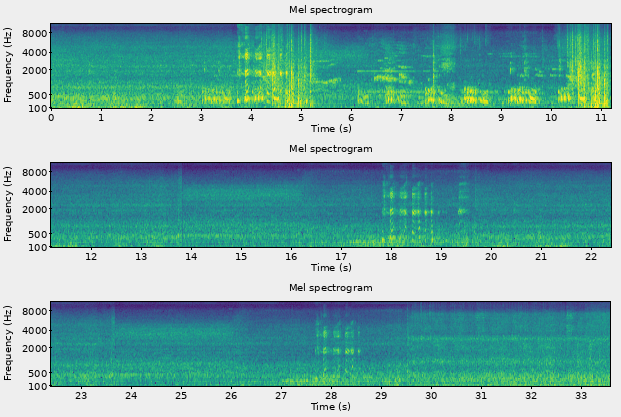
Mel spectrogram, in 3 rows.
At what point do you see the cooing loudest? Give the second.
11 s.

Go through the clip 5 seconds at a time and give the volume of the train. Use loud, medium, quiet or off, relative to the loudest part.
loud, medium, medium, medium, medium, medium, loud.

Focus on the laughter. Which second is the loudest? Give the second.
4 s.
